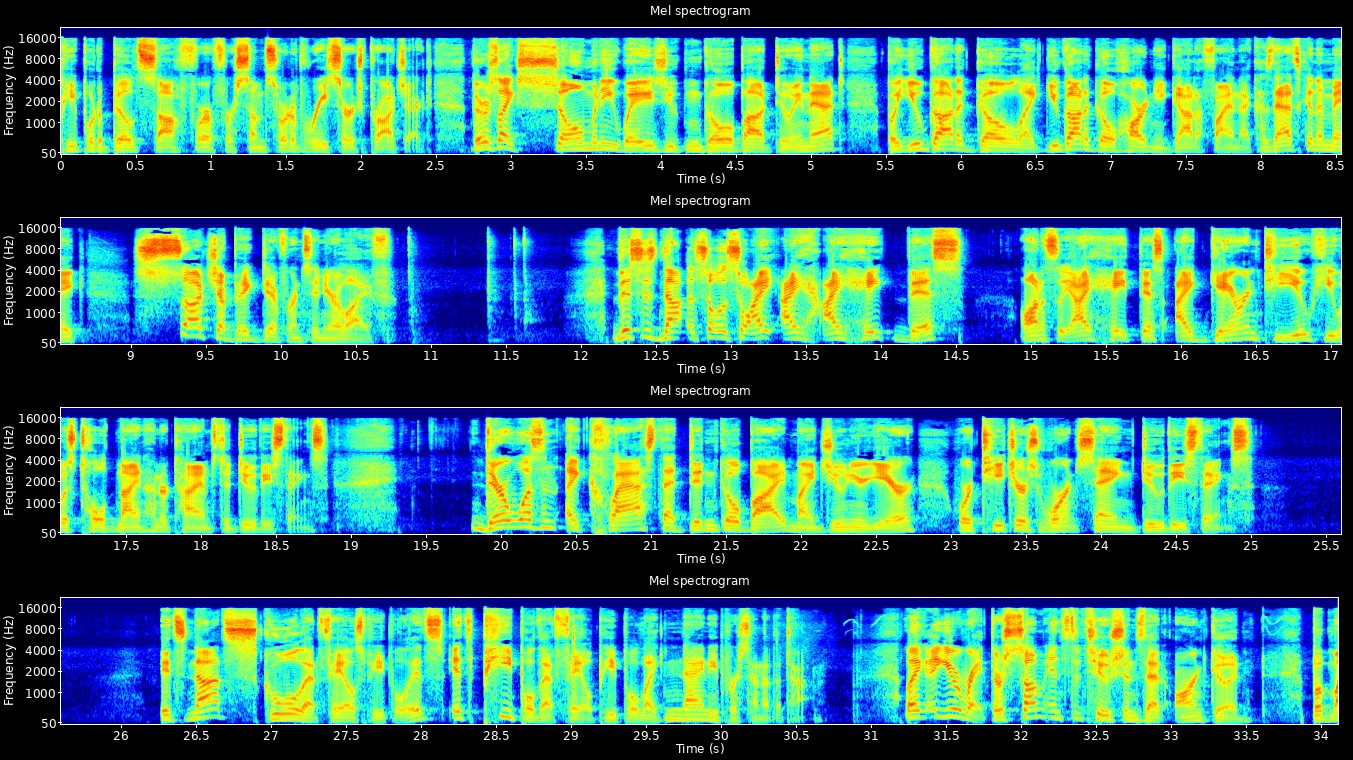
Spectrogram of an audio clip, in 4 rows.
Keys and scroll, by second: 11.2 alt+[.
